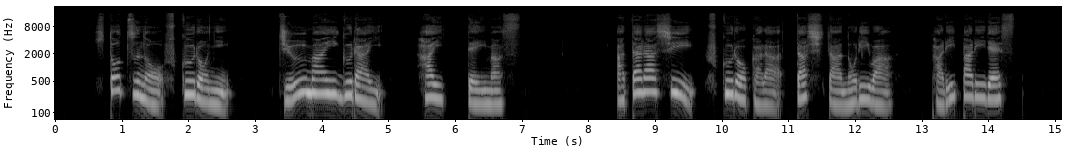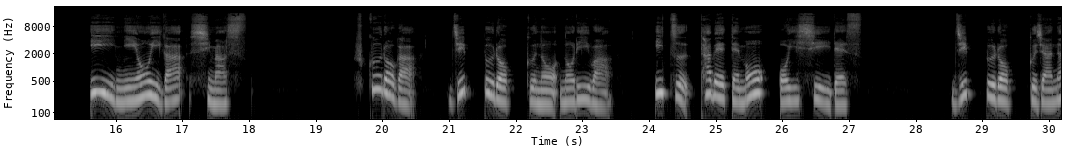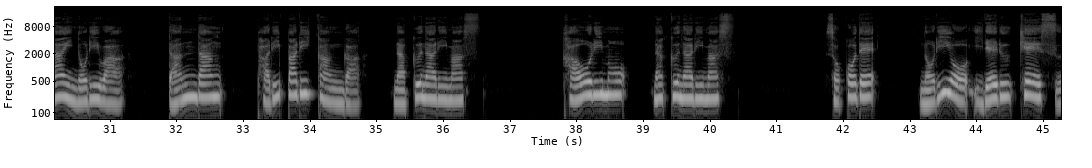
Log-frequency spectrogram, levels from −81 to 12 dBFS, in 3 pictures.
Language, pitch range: Japanese, 175-250 Hz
